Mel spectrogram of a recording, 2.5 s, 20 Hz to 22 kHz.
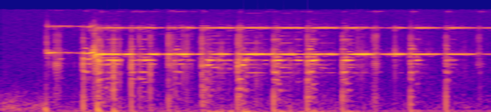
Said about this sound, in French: Vers les 9 heures, sonne au portail son fils.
